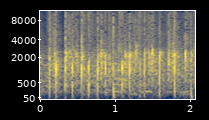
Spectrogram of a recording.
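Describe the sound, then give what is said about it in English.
Applause from an audience gathered at a cafe event, a dense patter of many hands clapping steadily throughout, moderately loud with a faint voice underneath. “Give yourselves a round of applause for showing up here at Egg Harbor Cafe.”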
